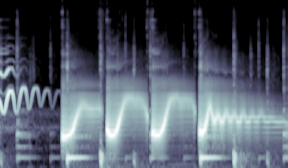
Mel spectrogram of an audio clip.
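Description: Cartoon comedy sound effects and music added in the edit: a wobbling boing-like tone for about the first second, then a bouncy comic music cue with three quick rising swoops and a falling one near the end.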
